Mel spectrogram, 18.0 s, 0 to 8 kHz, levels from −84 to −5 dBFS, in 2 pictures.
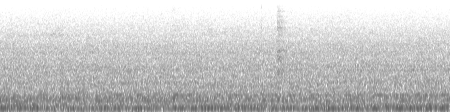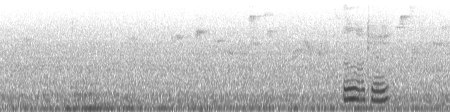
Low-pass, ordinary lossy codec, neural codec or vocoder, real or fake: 7.2 kHz; MP3, 48 kbps; none; real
